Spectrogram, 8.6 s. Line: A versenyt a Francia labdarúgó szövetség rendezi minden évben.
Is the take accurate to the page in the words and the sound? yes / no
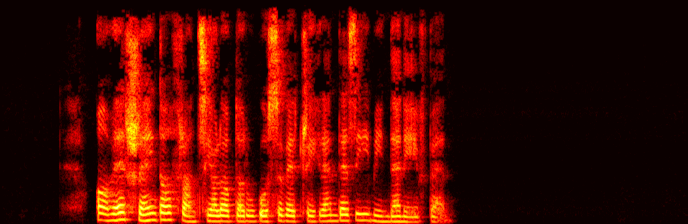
yes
